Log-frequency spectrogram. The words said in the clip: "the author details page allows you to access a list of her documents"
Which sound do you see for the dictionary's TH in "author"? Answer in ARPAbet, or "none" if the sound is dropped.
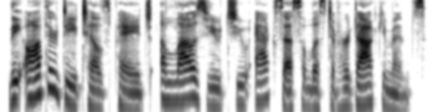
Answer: TH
